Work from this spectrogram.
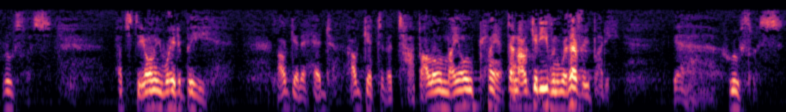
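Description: A man's voice: mid-range voice, moderate pace, warm tone, lightly acted. An actor playing a sulky, blustering working-class family man in a 1940s-style radio sitcom, grumbling in colloquial speech. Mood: brooding. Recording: muffled old radio recording, audience behind.

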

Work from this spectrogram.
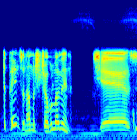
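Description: A man's voice: mid-range voice, animated, moderate pace, faint music behind. A man playing a wry, flippant rogue recording a self-mocking voicemail greeting in an audio drama, through a telephone filter. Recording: tinny narrow voicemail phone line.

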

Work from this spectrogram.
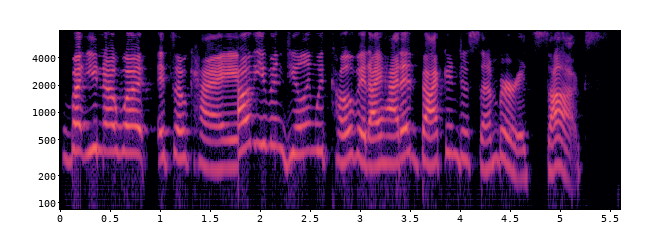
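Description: Bright, high-voiced giggly woman host. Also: animated, moderate pace. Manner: giggly and chatty, many "like" fillers. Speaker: podcast host. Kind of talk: casual podcast chat.

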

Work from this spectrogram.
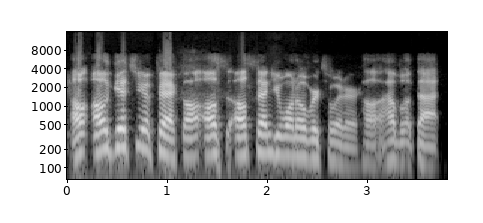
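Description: A man with a raspy voice, answering interview questions in an easygoing way as a guest. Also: on the high side, animated, fast, bright, forceful tone, no room sound, muffled recording. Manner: easygoing, laughs often. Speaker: guest columnist.

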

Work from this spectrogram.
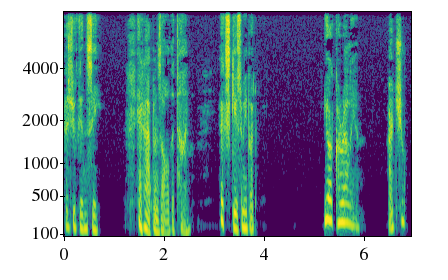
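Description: A man voicing a guarded, soft-spoken young woman, a devout pilgrim worker, polite and reticent, in an audiobook. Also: on the high side, expressive, measured pace, creaky, husky, no echo, pitched above the performer's own voice, full character voice.

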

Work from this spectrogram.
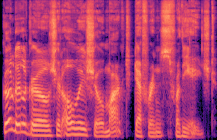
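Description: Wry older male humorist, played by an actor, mock-solemn and drawling, with a swooping pitch and slow pace for a radio reading. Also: big pitch swings. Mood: mock-earnest. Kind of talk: theatrical dramatic reading of a comic essay.

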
